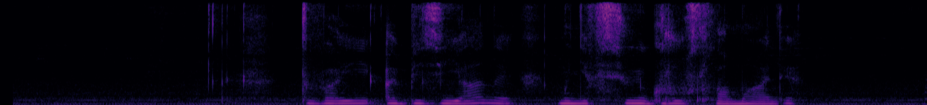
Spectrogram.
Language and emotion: Russian, angry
